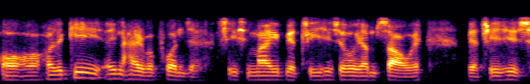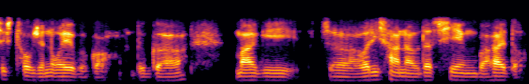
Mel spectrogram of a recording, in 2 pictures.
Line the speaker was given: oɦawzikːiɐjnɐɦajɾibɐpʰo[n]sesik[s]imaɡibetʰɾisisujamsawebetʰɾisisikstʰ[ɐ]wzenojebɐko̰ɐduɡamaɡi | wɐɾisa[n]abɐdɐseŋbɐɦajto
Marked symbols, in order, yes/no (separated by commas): yes, yes, no, yes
